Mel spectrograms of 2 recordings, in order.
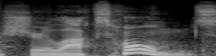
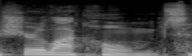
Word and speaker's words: Sherlock Holmes: do because you are Sherlock's homes okay or Sherlock Holmes there you go that's how you say it anyways Pisces coming on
